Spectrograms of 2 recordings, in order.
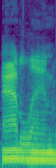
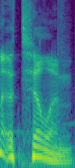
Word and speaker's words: Attilan: Trying to get most Adelan value. Am I saying it right? Adelan? Attilan. Adelan. It's Adelan. Someone corrected me early on and I don't remember what it was, but I think it's Adelan.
